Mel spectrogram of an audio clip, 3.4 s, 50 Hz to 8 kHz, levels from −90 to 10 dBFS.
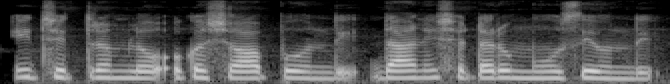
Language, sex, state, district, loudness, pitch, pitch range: Telugu, female, Telangana, Mahabubabad, -17 LUFS, 200 Hz, 195-210 Hz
